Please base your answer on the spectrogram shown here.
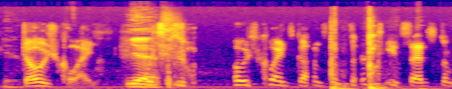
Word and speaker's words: Dogecoin: G Dogecoin yeah which dogecoins gone from 13 cents to 40 cents yes no that's that's the first thing I thought of was uh doggy but you're right you're pronouncing it correctly Dogecoin and uh Doge that's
